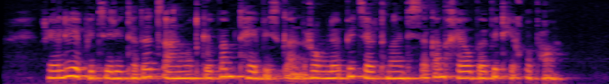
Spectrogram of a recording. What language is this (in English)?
Georgian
